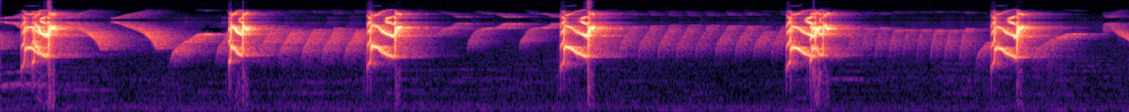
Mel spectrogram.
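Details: Lovebird chatter used to lure others into replying: loud harsh notes about once a second over softer continuous twittering and buzzy trills.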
